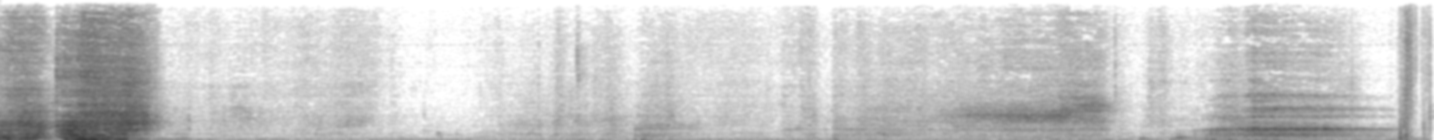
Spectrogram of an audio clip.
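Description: A sharp, loud burst at the start fits a sneeze, followed by quieter breathing and small sounds in a quiet room.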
